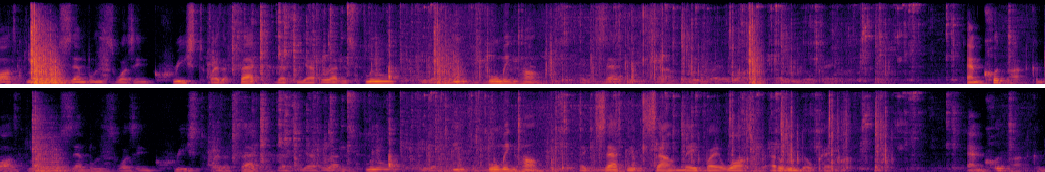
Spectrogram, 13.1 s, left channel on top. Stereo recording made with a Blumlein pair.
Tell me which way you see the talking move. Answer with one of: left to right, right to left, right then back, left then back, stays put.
right then back.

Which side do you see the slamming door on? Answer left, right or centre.
left.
